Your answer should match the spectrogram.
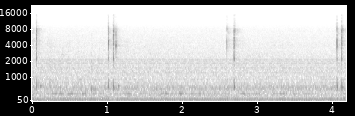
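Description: Faint computer mouse clicks: short double clicks, each a press and release, three or four times a second or more apart, over a low steady hum.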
